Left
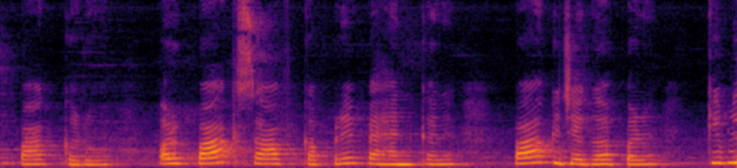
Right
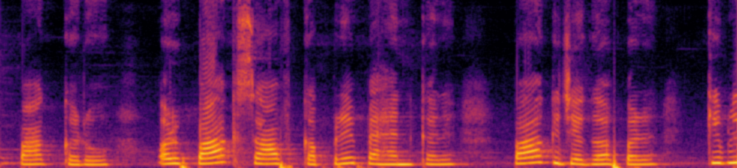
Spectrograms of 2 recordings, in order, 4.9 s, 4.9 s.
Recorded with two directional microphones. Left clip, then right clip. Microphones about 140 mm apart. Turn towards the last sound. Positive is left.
turn(degrees=-50)  # may be behind; listen again after turning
